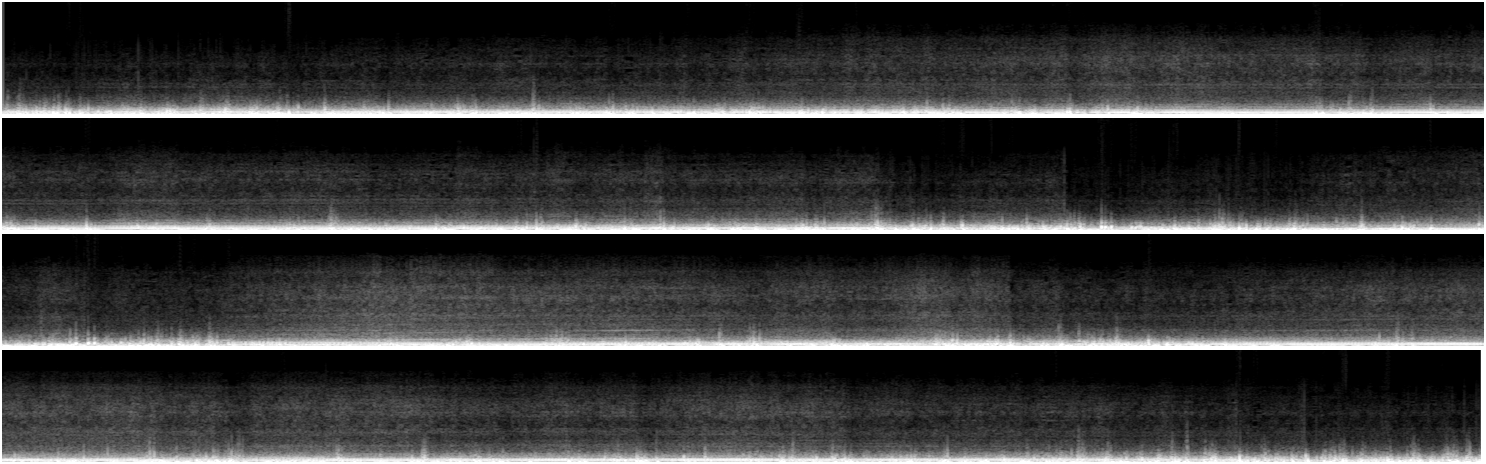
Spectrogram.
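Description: Motorcycle engine running at steady road speed, with wind rushing over the microphone. About halfway through, the engine note sinks, dips sharply, then climbs back up as the bike slows for a bend and accelerates out of it.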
